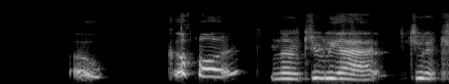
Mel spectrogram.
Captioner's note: crying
